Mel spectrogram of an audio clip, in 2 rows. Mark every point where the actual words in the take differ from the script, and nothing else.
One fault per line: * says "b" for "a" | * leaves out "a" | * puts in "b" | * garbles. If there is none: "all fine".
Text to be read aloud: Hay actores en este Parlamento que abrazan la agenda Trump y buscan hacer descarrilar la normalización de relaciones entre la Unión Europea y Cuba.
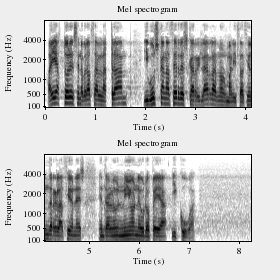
* leaves out "este Parlamento que"
* leaves out "agenda"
